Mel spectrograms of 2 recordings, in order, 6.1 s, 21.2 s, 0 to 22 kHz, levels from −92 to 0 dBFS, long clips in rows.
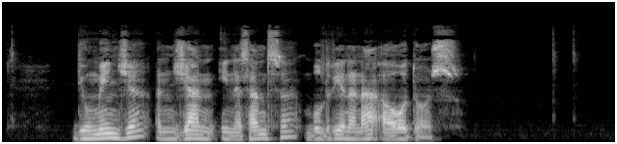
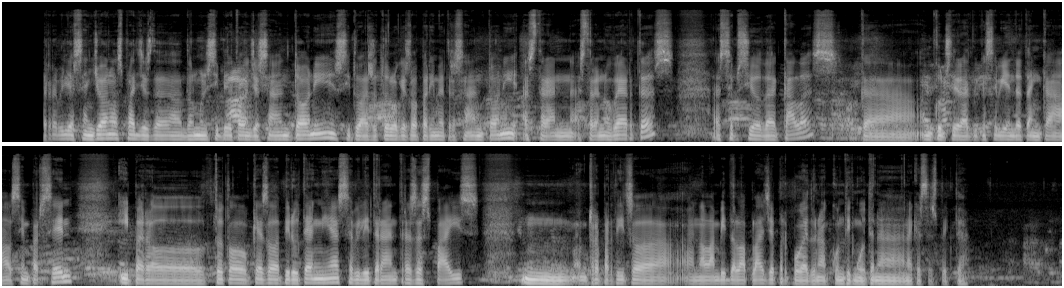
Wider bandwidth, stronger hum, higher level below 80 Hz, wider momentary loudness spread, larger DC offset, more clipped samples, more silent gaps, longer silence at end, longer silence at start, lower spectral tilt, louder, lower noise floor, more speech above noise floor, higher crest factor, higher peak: second, 11 kHz vs 17.5 kHz; neither; second, -56 dBFS vs -50 dBFS; first, 9 LU vs 6 LU; neither; neither; neither; first, 1.55 s vs 0 s; first, 0.7 s vs 0.4 s; about the same, -4 dB/octave vs -5 dB/octave; first, -22 LUFS vs -26 LUFS; first, -79 dBFS vs -47 dBFS; first, 57 dB vs 20 dB; about the same, 20 dB vs 18 dB; first, -4 dBFS vs -10 dBFS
